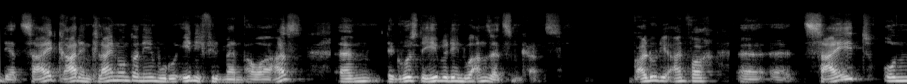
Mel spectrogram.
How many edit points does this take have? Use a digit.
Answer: 3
